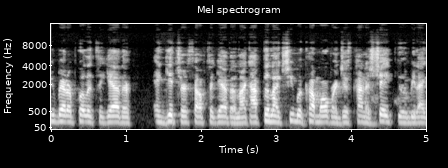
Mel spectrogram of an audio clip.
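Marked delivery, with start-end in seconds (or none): none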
